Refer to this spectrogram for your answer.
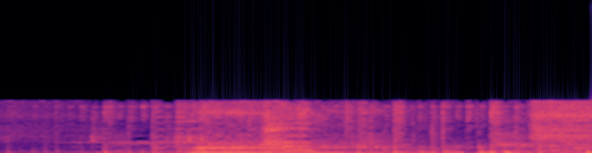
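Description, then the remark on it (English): A voice imitates the sound of a little race car heard from a pram hurtling down Nelson Street, a loud, buzzing engine drone with a brief rising whine partway through, held for several seconds over a noisy, hissy background. “And in the pram, I can just hear this. A little race car.”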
